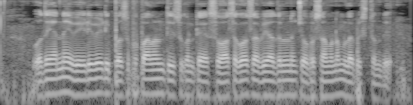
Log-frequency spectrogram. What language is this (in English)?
Telugu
